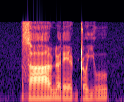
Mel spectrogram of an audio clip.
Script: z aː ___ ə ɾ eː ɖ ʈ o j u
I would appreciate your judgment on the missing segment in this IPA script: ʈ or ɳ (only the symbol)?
ɳ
